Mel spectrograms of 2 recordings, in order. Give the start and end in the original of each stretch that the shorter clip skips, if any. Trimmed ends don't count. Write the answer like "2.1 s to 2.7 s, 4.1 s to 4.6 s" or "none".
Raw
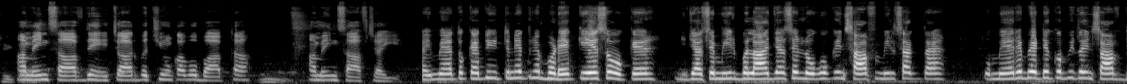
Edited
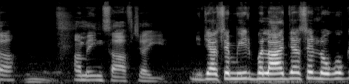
4.1 s to 6.6 s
